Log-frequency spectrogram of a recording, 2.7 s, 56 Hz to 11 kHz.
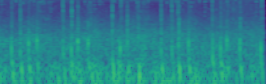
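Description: Hooves of Geralt's horse Roach clip-clop in The Witcher 3, a steady, close, rapid rhythm of sharp knocks running throughout over a soft ambient bed.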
